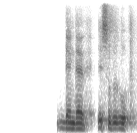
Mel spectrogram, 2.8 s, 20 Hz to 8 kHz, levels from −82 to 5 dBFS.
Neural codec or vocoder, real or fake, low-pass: codec, 16 kHz, 0.5 kbps, FunCodec, trained on Chinese and English, 25 frames a second; fake; 7.2 kHz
